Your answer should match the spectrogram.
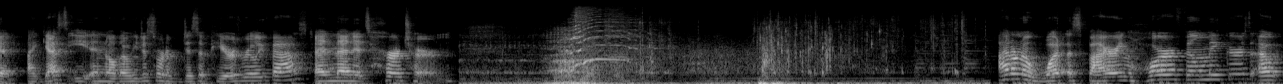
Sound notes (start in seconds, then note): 4.6 ghost shark growling; 5.7 woman screams; 7.3 blood splattering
